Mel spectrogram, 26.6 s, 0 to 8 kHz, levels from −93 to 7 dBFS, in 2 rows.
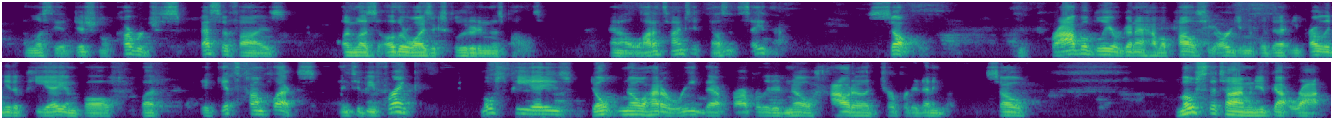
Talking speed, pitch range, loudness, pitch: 160 wpm, 100-130 Hz, -21 LUFS, 110 Hz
